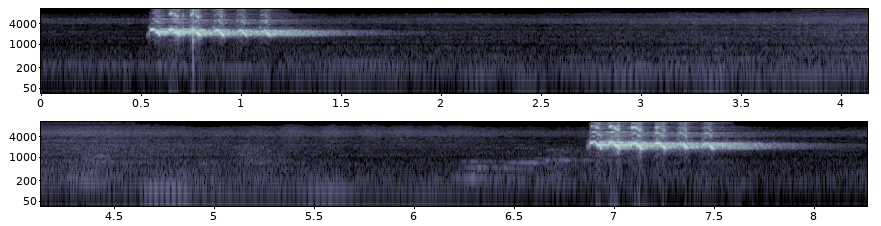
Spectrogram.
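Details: Lure recording of a yellow-vented bulbul used to attract other birds: two loud bubbly, chattering bursts about six seconds apart, with soft low rumbling background noise between them.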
